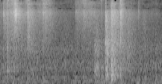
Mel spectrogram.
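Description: Paper lid of an instant noodle cup being peeled back by hand, a short rustle about a second and a half in over a faint background hum.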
